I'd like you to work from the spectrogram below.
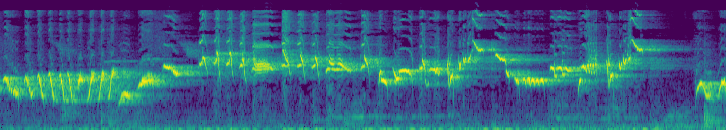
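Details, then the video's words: White-rumped shama song from a master recording meant for imitation: quick rattling notes lead into a long, varied stream of high whistles, buzzy trills and sharp chips, ending after a short silence. "MASTERAN MURAI BATU MUDAH DI TIRU AUTO LANGSUNG LATAH"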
